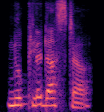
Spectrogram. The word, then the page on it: knuckleduster: Indian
